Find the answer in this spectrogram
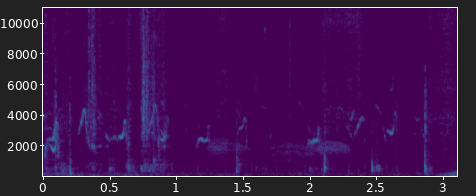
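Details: Indian francolin chicks giving short, high, slightly bending peeps at irregular intervals, mixed with sharp clicks and tapping handling noises throughout.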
